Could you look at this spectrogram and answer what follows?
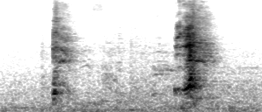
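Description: A sneeze comes from within a GTA roleplay game, two short bursts close by. The second is louder and sharper, and each stands out clearly against quiet background hum.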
